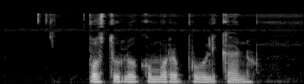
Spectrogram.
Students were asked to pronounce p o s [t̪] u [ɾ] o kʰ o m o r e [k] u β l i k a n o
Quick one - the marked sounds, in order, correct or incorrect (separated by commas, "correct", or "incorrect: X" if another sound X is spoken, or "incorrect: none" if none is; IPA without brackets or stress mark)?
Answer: correct, incorrect: l, incorrect: p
